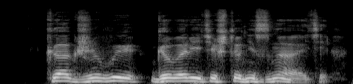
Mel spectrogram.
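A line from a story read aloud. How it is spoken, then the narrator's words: Calm interjection. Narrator (Russian): вмешался спокойно Хвостов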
